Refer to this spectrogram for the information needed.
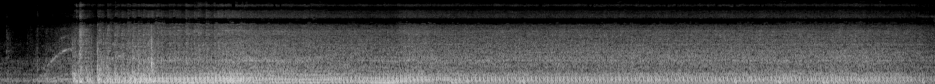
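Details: Inverter generator after cleaning the idle jet and reinstalling the carburetor to cure ECO-mode surging: engine catches and settles into a steady, even drone with no hunting or surging, running smooth like new.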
